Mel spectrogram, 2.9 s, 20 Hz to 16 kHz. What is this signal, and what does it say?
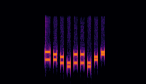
Multi-frequency trunk signalling (R1, as on North American trunks), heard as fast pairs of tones, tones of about 70 ms. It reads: KP 9518816 ST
